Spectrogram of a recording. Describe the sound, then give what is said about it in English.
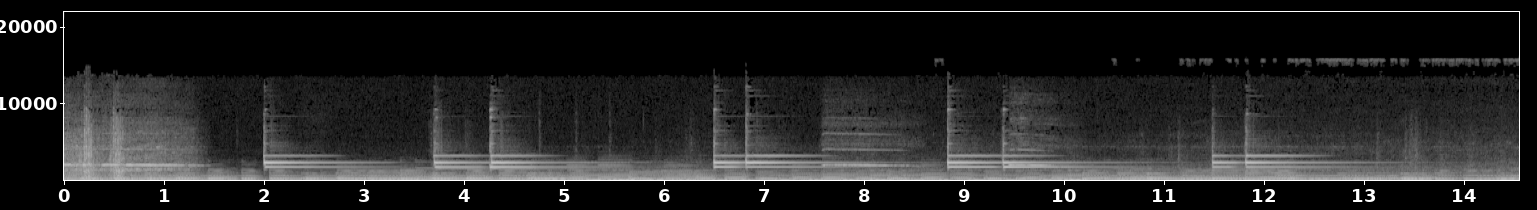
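A toy trolley passes through the Neighborhood of Make-Believe to its tinkling tune: bright, high chime-like notes ring out every couple of seconds over a steady, full musical accompaniment, with no voices. “Let's make believe that he and his friend Chef Brockett are talking about a new order right as the trolley goes by in the neighborhood of make-believe.”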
